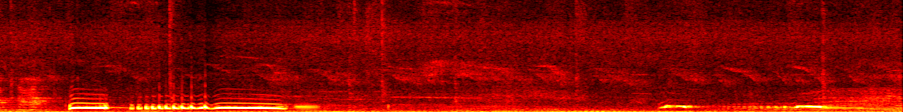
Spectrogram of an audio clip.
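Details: Turtle dove giving a relaxing coo meant to soothe a stressed bird: a short tone, a rolling pulsed stretch, then a long steady low note, followed by a softer second coo after a pause.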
